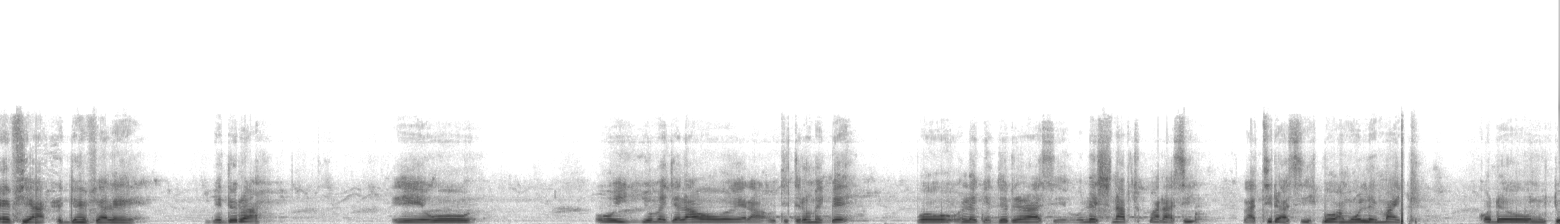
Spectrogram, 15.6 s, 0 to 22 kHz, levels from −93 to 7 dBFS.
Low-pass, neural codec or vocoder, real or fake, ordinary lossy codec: 10.8 kHz; none; real; Opus, 32 kbps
